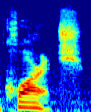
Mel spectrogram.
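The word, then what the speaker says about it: Quaritch: no less than that his name quarrich rhymes with war he's got an itch for war it's quarrel it's everything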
